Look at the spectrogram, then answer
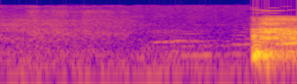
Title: Unique Cough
